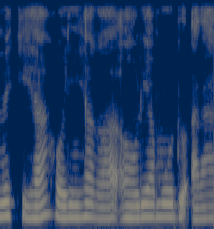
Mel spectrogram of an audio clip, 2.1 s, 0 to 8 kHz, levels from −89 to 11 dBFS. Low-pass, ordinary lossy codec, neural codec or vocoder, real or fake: 7.2 kHz; Opus, 24 kbps; none; real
